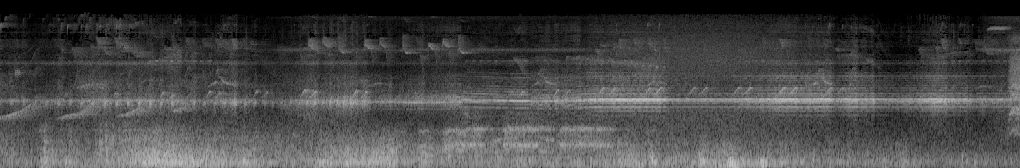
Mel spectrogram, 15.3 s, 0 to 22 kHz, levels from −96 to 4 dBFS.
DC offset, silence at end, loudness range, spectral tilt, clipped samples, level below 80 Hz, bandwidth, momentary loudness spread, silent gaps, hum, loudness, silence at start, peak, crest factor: under 0.1%; 0 s; 7 LU; -5 dB/octave; under 0.1%; -40 dBFS; 16 kHz; 14 LU; none; none; -28 LUFS; 0 s; -14 dBFS; 16 dB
